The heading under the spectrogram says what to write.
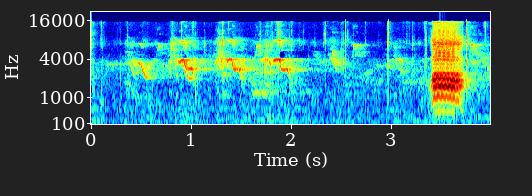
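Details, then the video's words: Crows fighting over food: a run of softer, falling calls repeated about every half second, then one loud, harsh, hoarse caw near the end over a faint background hum. "Crow fight for food Crow Sound part 103 কাকের ডাক"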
